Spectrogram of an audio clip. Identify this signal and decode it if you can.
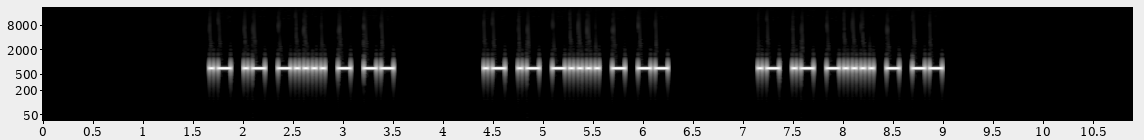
Morse code, heard as a keyed tone, about 27 wpm, 700 Hz. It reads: AA6TM AA6TM AA6TM
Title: USA Call Signs - 5 Characters - Repeated 3x - 28wpm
